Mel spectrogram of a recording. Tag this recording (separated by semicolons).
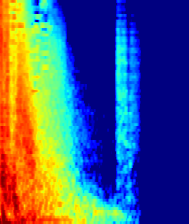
lazers; sci-fi; weapons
